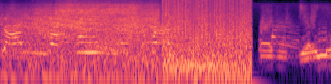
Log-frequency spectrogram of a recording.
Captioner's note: explosion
